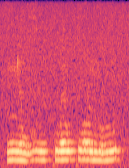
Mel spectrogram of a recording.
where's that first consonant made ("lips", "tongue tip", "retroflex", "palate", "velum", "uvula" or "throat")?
palate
